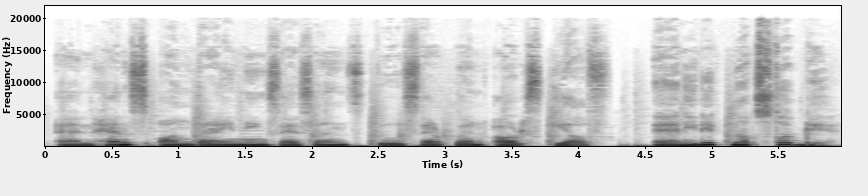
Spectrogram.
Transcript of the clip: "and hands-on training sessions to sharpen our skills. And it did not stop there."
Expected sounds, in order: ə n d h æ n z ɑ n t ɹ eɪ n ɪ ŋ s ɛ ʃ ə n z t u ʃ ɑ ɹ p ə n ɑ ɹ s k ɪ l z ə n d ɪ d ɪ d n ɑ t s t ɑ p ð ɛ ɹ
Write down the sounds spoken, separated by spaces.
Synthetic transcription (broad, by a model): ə n h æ n s ɑ n t ɹ eɪ n ɪ ŋ s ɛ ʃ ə n s t u s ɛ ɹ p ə n ɑ ɹ s k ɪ l s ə n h ɪ d ɪ d n ɑ t s t ɑ p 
